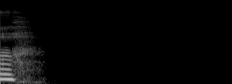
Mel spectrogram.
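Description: The end of a drawn-out, steady "uhh" of hesitation, fading into a breathy exhale within the first half second, then near silence.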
